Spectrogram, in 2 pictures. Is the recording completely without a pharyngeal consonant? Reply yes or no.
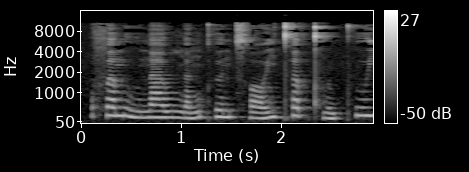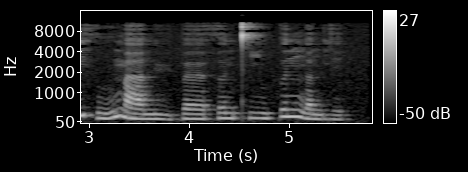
yes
